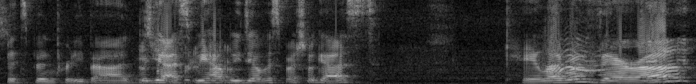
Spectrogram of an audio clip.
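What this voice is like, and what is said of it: Rough voice from being sick. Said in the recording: “apologize for my voice. It's terrible... is sick... I'm very sick”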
